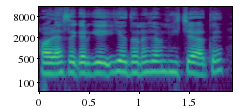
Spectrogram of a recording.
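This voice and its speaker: A woman's voice: medium pitch, flat delivery, a little fast, dark tone, clean tone, no echo, studio quality. A woman narrating a love story in a casual, plain storytelling manner.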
